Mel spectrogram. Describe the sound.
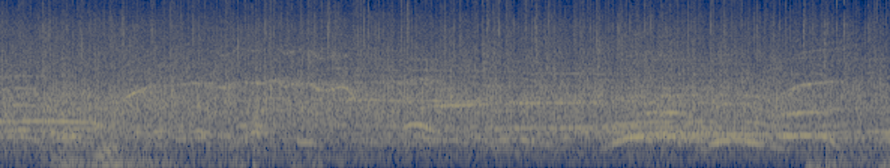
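Enthusiastic applause welcomes a band back on stage at a live concert show. Steady clapping runs throughout, with shouts and cheers from the crowd layered on top.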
